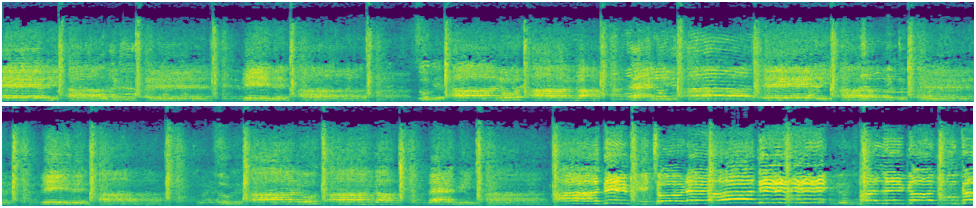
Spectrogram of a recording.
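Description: A crowd of men chants together loudly in rhythm.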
